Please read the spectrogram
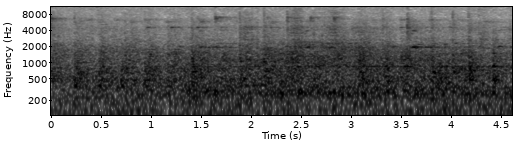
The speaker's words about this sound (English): Oh, and there's trains too.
